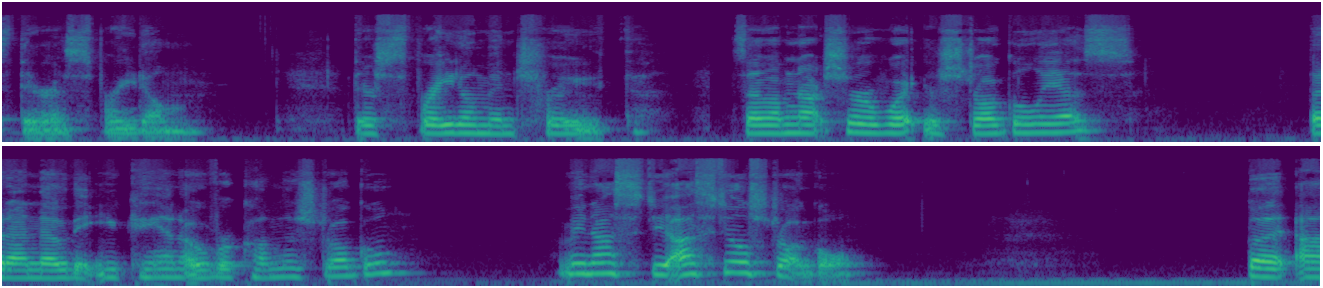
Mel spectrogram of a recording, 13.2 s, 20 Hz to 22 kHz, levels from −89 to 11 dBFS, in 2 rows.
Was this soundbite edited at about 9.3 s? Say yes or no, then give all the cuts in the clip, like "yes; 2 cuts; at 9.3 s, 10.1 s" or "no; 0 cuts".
yes; 2 cuts; at 3.5 s, 9.3 s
